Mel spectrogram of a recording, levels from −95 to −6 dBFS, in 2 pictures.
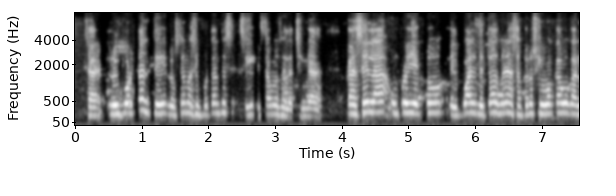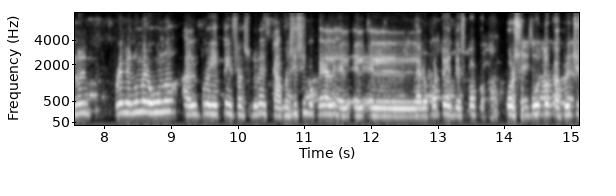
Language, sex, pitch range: Spanish, male, 185-230 Hz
